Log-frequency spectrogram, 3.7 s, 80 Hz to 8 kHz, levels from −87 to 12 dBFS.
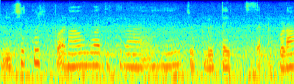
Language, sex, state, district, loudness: Hindi, female, Madhya Pradesh, Dhar, -17 LUFS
